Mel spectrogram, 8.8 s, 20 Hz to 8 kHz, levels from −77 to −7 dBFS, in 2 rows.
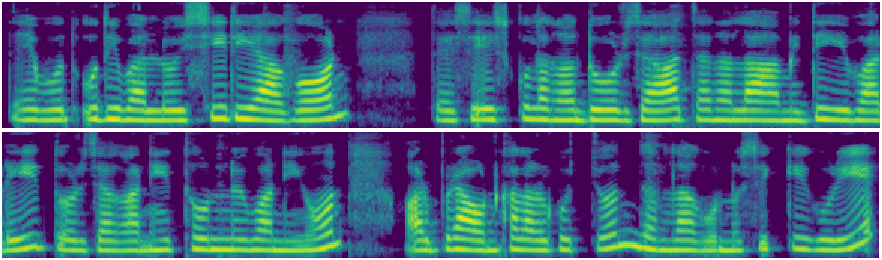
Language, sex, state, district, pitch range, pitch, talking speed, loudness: Chakma, female, Tripura, Dhalai, 220-245 Hz, 230 Hz, 155 wpm, -16 LUFS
